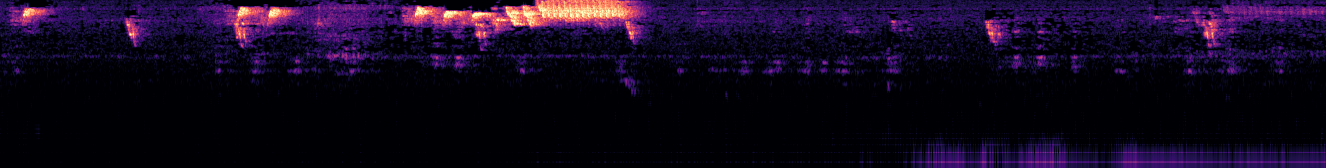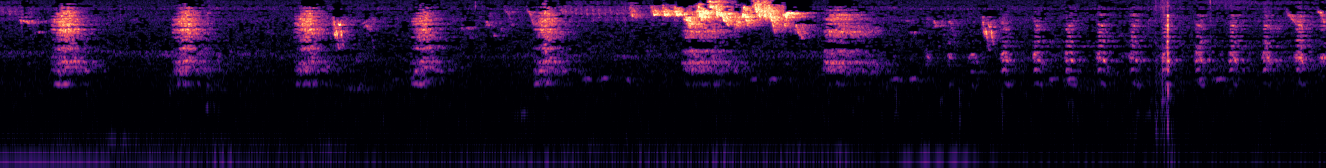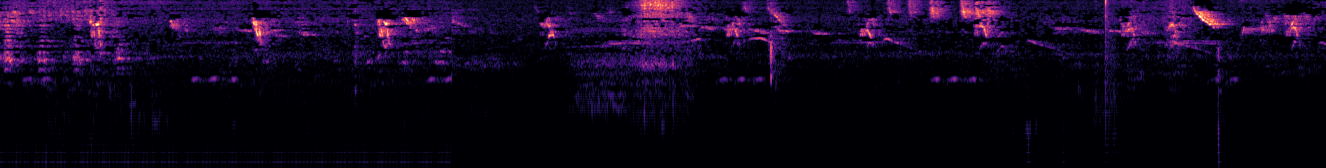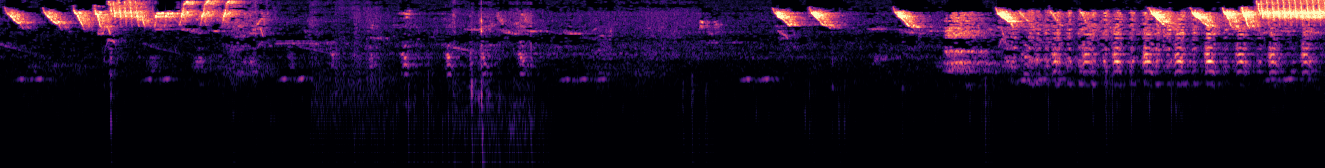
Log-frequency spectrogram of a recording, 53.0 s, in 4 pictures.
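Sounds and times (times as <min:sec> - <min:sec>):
low steady hum: 0:00.0 - 0:52.9
birds chirping and calling: 0:00.0 - 0:53.0.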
